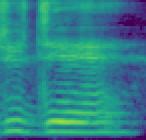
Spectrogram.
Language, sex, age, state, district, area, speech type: Goan Konkani, female, 30-45, Goa, Murmgao, rural, spontaneous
